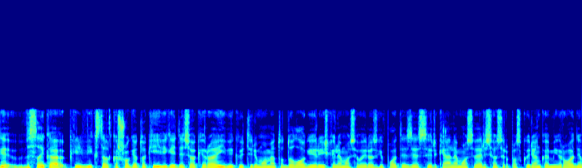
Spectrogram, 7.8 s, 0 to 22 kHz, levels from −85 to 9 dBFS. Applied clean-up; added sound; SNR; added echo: none; none; none; none.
